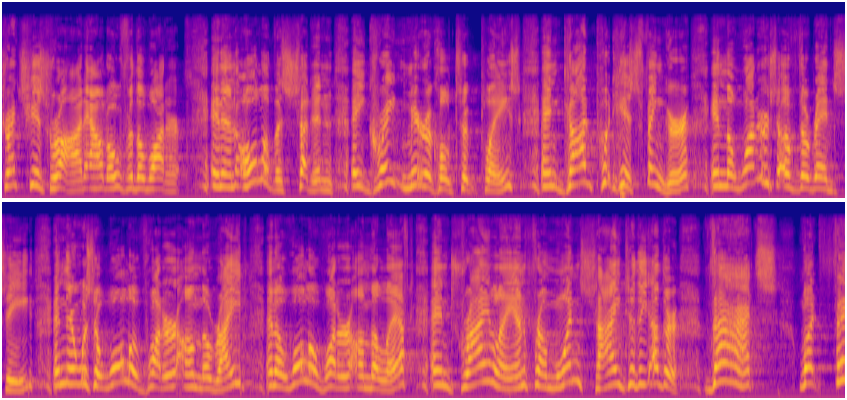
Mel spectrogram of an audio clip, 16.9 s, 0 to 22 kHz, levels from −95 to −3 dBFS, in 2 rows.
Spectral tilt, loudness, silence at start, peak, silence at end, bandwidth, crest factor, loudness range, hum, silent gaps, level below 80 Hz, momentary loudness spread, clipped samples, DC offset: -2.5 dB/octave; -21 LUFS; 0 s; -2 dBFS; 0 s; 16 kHz; 20 dB; 2 LU; none; none; -58 dBFS; 5 LU; under 0.1%; under 0.1%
